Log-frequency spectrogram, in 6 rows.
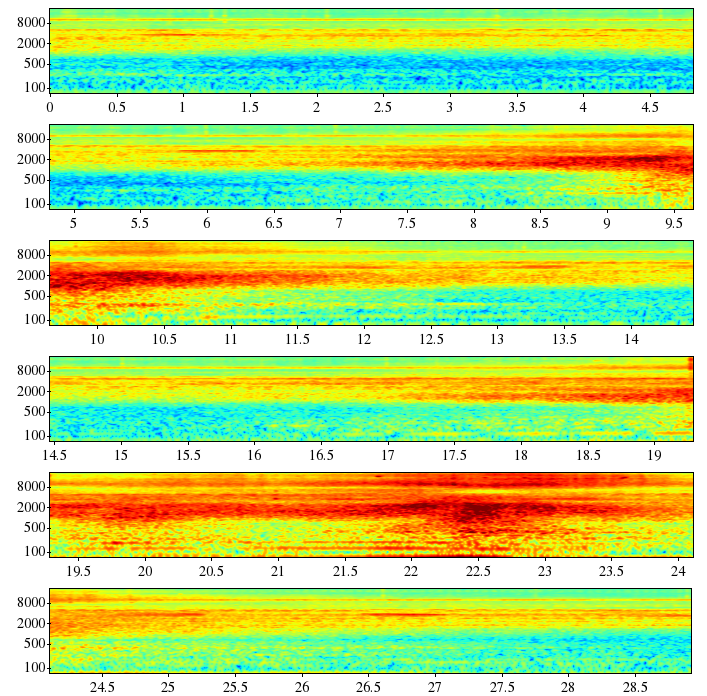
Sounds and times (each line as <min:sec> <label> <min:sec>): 0:00.0 Cicadas sound 0:28.9
0:06.6 Traffic Sound 0:28.9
